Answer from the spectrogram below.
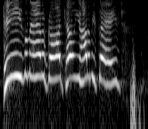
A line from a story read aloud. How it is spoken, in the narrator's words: someone would shout out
